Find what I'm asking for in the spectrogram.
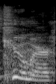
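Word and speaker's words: Kummer: Are you sure it's pronounced? Wait, it's really Chris Comer? – Maybe it's Coomer. It's K-U-M-M-E-R. – So it's probably Coomer. Okay. Chris Coomer.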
